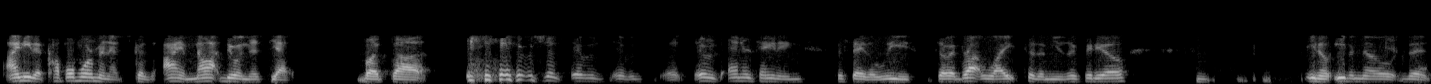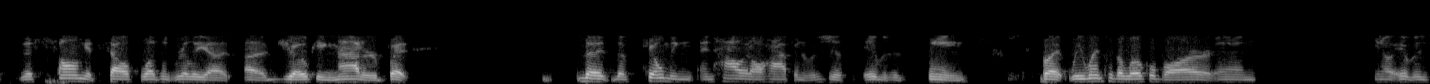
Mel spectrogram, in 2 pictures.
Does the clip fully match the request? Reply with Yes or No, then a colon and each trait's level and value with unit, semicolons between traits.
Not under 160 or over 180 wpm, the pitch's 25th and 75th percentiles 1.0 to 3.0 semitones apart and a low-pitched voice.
No: average, 165 wpm; average, 3.4 semitones; low, 125 Hz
